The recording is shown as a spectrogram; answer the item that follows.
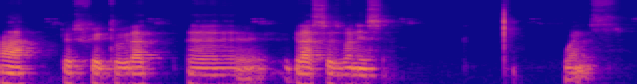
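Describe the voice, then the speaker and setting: A man with a fairly low pitch talks at a very slow pace with fairly even intonation and long, frequent pauses, his voice carrying audible room echo. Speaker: academic researcher presenting a paper. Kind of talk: conference presentation. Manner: slow, deliberate; hesitant, many fillers.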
